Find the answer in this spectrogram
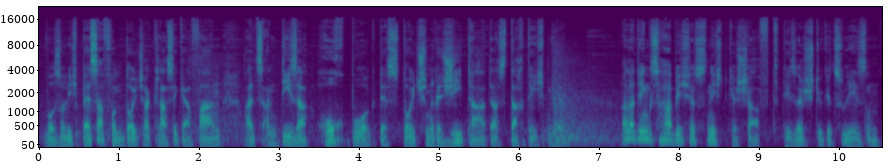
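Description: A man narrating a scripted first-person radio documentary, with deliberate, pointed phrasing. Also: low-pitched. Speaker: narrator and author of a radio play.

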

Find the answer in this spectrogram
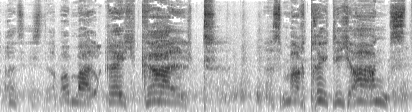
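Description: Old lady passenger, high voice, unhurried, genteel, radio drama, noisy carriage. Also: steady tone. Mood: uneasy, insistent. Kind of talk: German radio play acting.

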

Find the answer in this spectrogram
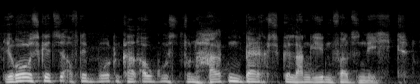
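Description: An actor playing a sly confidant in a radio drama, husky and breathy, questioning with dry irony. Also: male voice, mid-range voice, lively intonation, moderate pace, a little mellow. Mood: dry, ironic. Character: sly, probing confidant who needles the prince.

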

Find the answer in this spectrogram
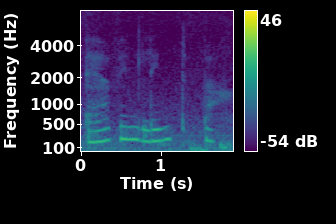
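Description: An actress playing a wistful, guarded young widow and aunt in a 1950s radio drama, with a theatrical, inward delivery. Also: female voice, medium pitch, steady tone, extremely slow, warm tone, slight background noise, low-quality recording. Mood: wistful, musing.

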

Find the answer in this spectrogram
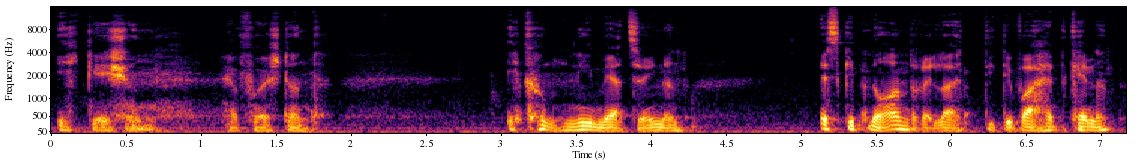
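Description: An actor playing a stubborn, indignant former political prisoner in a German radio play, husky and emphatic. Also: male voice, low-pitched, moderate pace, long pauses, a little hiss or hum. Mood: defiant, agitated. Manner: impassioned, emphatic.

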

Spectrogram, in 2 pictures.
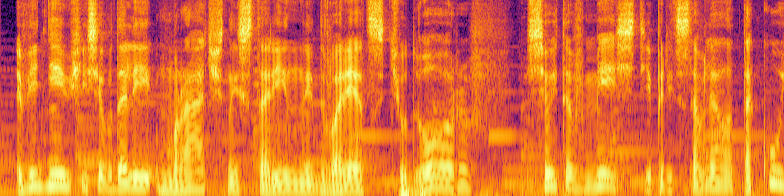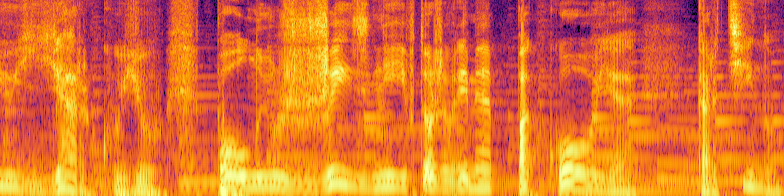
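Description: A man reading a humorous novel as a scripted audiobook, telling it in an expressive, literary way. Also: mid-range voice. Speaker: audiobook narrator.

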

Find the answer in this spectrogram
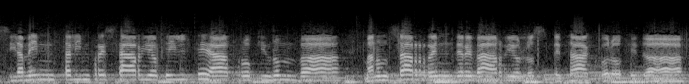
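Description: A man singing a vintage comic song with a slow, playful delivery. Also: sits high, fairly even intonation. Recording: dull old song recording, loud music.

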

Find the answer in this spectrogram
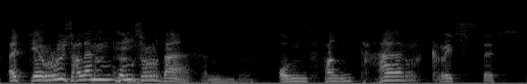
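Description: A husky male voice as a pompous prince in a radio drama. He declaims slowly, with extremely wide swings of pitch, and blusters with courtly self-importance. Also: very animated, heavily acted. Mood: solemn, declamatory. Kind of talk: radio play acting.

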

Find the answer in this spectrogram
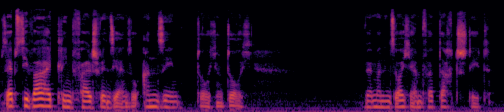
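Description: An actress playing an anguished young woman under suspicion in a 1950s German radio play, with a soft, dark, husky voice. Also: mid-range voice, flat delivery, moderate pace, slight background noise. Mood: despairing. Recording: 1950s radio drama recording.

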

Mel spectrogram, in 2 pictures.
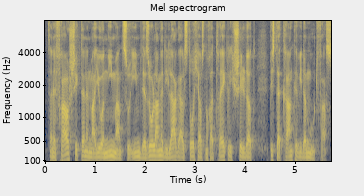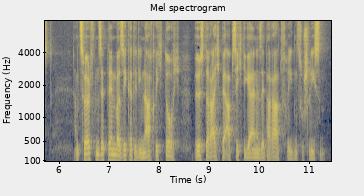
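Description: A man narrating a historical radio play in an even, documentary tone. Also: deep voice, a little fast.

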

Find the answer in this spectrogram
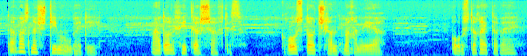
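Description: An actor playing an ailing older man in hospital, musing haltingly and bitterly in a naturalistic radio drama. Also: medium pitch, creaky, a little mellow. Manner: halting, musing, repeats himself. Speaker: hospital patient.

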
